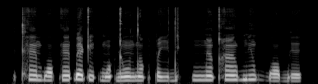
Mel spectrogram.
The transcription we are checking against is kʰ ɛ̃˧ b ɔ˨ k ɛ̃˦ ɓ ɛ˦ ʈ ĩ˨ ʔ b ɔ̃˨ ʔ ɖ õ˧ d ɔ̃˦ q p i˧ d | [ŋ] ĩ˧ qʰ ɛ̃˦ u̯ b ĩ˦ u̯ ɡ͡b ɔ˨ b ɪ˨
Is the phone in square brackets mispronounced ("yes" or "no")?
yes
